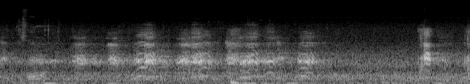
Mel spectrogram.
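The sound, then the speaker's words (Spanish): Some 50-60 ravens croak and call as they gather at dusk at a roost in a snow-covered pine forest at 1,900 metres. Overlapping hoarse calls repeat irregularly over a steady background hum, with a sharper call near the end. “Duermen, supongo que se callan, pero de momento están ahí como reuniendo el grupo.”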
